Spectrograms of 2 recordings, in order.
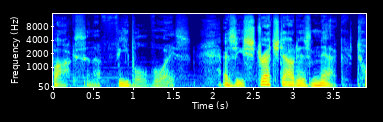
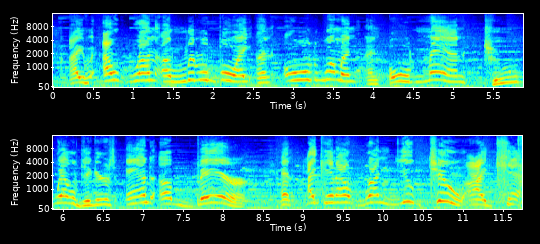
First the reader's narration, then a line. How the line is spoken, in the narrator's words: The gingerbread man came up very close and, leaning towards the fox, screamed out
